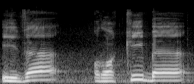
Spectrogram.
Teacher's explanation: رکبہ میں را پر زبر ہے، را کو پر کر کے پڑھا جائے گا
